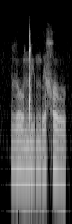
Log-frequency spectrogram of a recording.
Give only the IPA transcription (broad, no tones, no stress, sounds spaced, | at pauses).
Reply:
l o ŋ͡ǃ y ŋʷ i χ o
